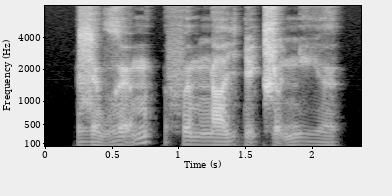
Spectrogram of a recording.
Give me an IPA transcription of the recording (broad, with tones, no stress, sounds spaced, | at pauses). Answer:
z ə˧˩ w ɣ ə̰˧˥ m | f ə˧ m ŋ a˨˦ j ɗ ḛ˧˨ t͡ɕ ɔ̰˧˨ ɲ i̤˨˩ ə̯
